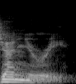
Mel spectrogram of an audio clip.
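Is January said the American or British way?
British. It has the British ending, more like 'ery'. "w brytyjskim akcencie jest bardziej ery"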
